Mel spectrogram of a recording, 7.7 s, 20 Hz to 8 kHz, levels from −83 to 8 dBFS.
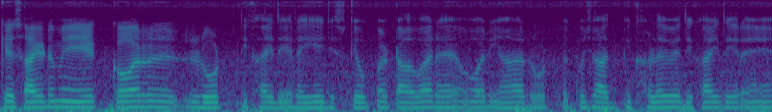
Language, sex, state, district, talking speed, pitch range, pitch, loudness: Hindi, male, Bihar, Bhagalpur, 200 wpm, 145-155 Hz, 150 Hz, -36 LUFS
